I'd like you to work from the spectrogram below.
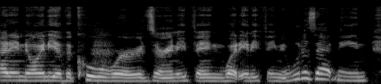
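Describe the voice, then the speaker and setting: A woman at a fairly quick pace with a Philadelphia accent, her pitch medium. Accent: Philadelphia urban. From US, North Philadelphia. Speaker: podcast guest. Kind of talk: casual chat. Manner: animated.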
